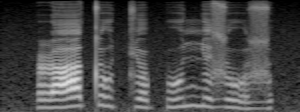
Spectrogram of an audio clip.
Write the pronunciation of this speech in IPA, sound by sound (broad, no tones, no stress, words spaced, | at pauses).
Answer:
ɭatucɵ puɲɨzuz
